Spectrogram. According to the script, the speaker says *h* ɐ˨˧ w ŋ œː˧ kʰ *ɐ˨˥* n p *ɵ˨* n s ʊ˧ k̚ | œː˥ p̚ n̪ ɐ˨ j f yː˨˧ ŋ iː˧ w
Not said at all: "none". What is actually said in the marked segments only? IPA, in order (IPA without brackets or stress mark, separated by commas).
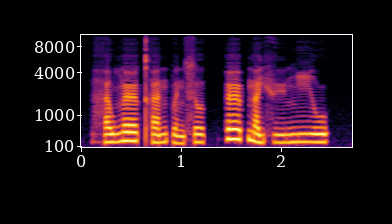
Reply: h, ɐ˨˥, ɵ˨˩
